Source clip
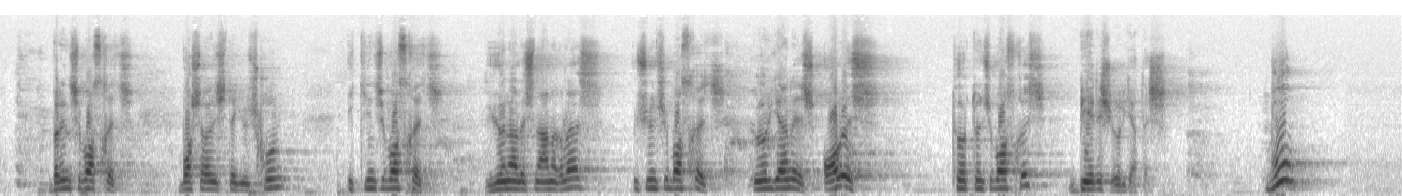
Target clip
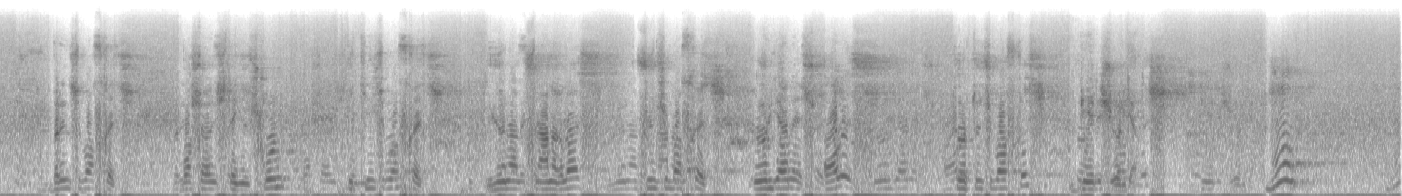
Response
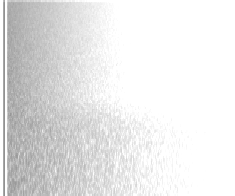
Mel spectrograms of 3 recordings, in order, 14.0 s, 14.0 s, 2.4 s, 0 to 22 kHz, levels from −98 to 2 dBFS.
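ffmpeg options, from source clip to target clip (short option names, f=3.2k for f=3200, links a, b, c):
-filter_complex "[0:a]aeval=exprs='val(0)+0.5*0.00473*sgn(val(0))':c=same,acrossover=split=940[a][b];[b]crystalizer=i=5:c=0[c];[a][c]amix=inputs=2:normalize=0,highshelf=f=3.9k:g=10,areverse,acompressor=threshold=-36dB:ratio=6,areverse,aeval=exprs='clip(val(0),-1,0.00631)':c=same,lowpass=6.9k,equalizer=f=1.7k:w=0.68:g=12,aecho=1:1:1197:0.316,volume=-1dB"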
